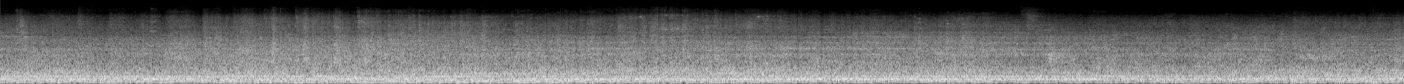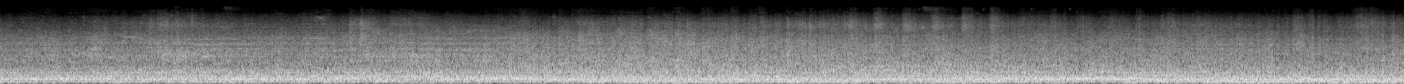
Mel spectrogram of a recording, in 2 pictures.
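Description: Double-stack intermodal container cars rolling past close by: a loud, steady rumble of steel wheels on rail with clickety-clack over the rail joints and a steady droning tone underneath.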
